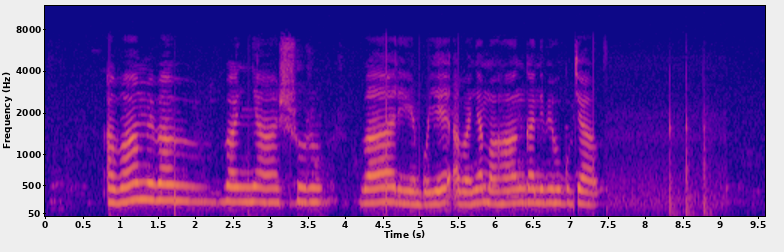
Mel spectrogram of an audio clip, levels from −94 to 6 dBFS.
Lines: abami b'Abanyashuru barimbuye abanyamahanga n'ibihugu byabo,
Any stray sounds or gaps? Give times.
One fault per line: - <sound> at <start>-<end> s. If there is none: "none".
- thud at 8.3-8.9 s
